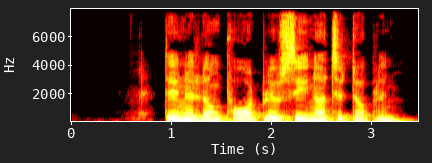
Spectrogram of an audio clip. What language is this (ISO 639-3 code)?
dan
